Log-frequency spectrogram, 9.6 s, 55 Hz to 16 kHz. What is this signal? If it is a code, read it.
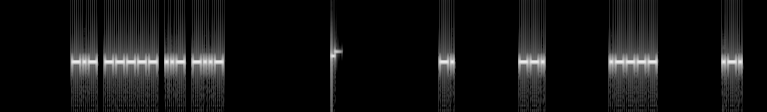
Morse code, heard as a keyed tone, about 36 wpm, spaced as for 15 wpm, 700 Hz. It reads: K0UX NG1R
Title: USA Call Signs - 4 Characters - 8x Character Spacing - 35wpm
